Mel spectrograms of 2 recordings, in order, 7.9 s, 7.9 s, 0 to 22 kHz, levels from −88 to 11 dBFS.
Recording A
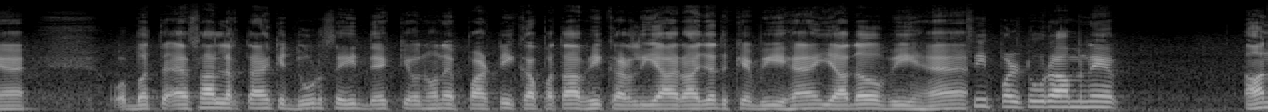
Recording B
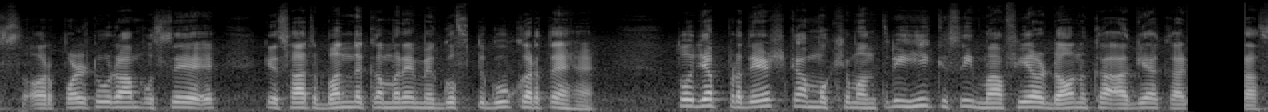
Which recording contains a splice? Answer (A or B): A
